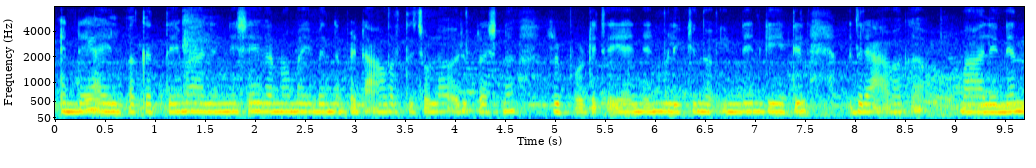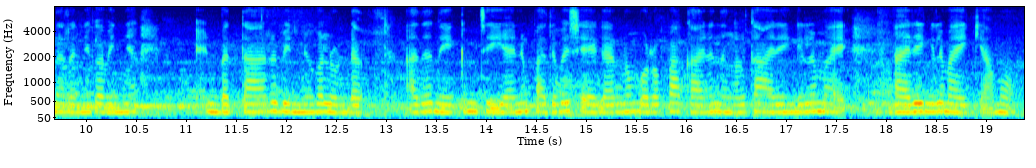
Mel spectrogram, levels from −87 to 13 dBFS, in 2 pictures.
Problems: none marked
